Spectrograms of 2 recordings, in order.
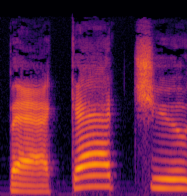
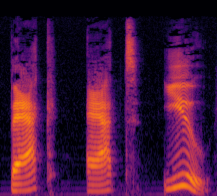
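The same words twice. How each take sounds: First: Said fast, with T and Y joined as CH. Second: Said carefully, with T and Y kept separate.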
